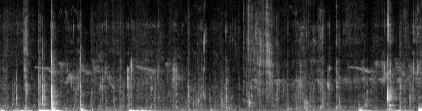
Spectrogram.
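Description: Close-miked chewing and mouth sounds of people eating paratha pizza: many short wet clicks and smacks, with a few dull low thumps.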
